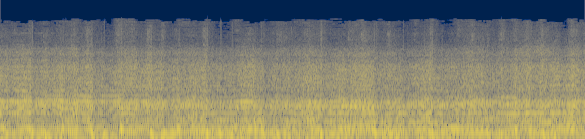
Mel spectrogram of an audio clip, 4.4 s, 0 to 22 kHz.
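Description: Distorted electric guitar, an Epiphone SG through a Boss DS-2 distortion pedal, strummed fast and loud, playing along with a rock band recording.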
